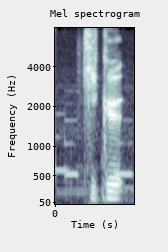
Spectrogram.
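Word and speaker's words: 聞く: The other pattern that verbs come in is heiban, meaning that they're just pronounced flat. Words like iku, kiku, and musubu use this pattern.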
